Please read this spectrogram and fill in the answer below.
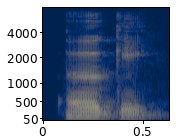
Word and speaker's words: Hergé: And that's spelled H-E-R-G-E. Hergé.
